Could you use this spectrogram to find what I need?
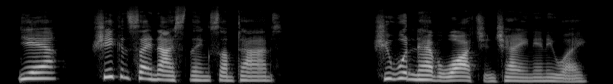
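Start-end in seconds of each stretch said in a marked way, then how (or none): none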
